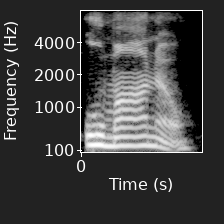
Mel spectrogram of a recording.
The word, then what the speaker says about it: Umano: ter one thing sorry my name is pronounced Umano Umano Umano yeah because I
